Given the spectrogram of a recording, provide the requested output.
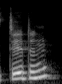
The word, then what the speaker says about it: didn't: of did not is didn't and normally this t sound is pronounced as a stop d so you put your tongue to pronounce this t sound but you don't release it so didn't didn't i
